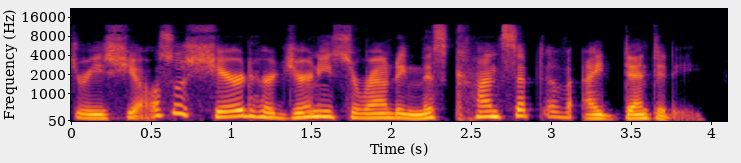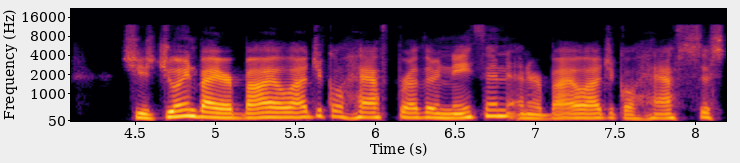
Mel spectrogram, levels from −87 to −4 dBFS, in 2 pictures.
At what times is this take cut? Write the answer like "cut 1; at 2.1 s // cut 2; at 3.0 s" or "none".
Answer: none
